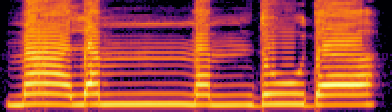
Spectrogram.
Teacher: ہم یہ تنوین کو میم میں ملا کے غنہ اور تشدید کے ساتھ یہ حکم کو ادا کرنا ہے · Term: ادغام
